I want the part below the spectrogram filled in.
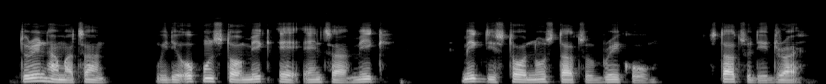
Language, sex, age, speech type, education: Nigerian Pidgin, male, 30-45, spontaneous, tertiary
